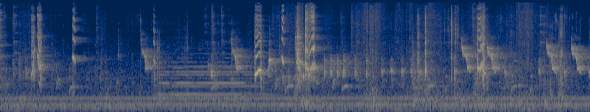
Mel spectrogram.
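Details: Lovebirds communicating while bonding and building their nest: busy twittering of sharp chirps and short tonal notes with ringing harmonics, rising toward a denser chatter, with a constant faint low hum beneath.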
